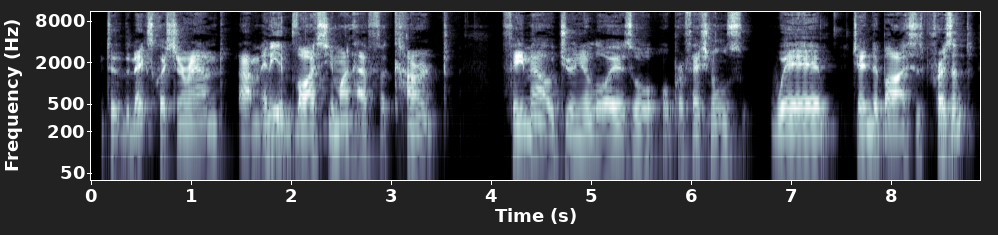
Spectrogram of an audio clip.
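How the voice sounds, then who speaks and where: A man with a plain, everyday voice speaks at a fairly low pitch and moderate pace in a very clean recording with a silent background. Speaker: podcast host. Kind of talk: interview conversation.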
